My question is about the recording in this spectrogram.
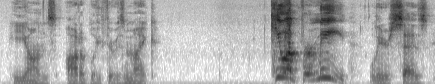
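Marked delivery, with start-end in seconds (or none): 3.4-4.4 much higher and louder, bright and eager; eager high character voice. Acted. Lear begging his friend to queue up, eager and high. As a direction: chirp it out like a keen young gamer.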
